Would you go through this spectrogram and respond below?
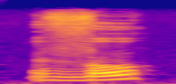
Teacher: Okay, so remember, even if you've got this final s, you don't pronounce it, as it was the case already for this word, no, you don't pronounce the final s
